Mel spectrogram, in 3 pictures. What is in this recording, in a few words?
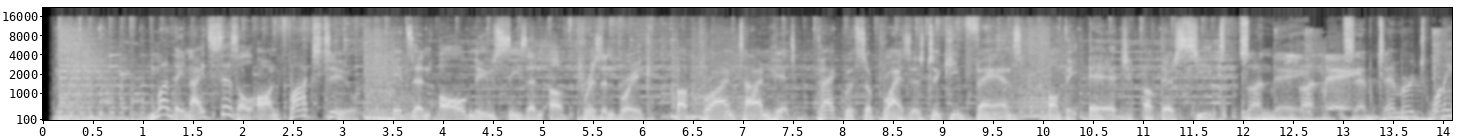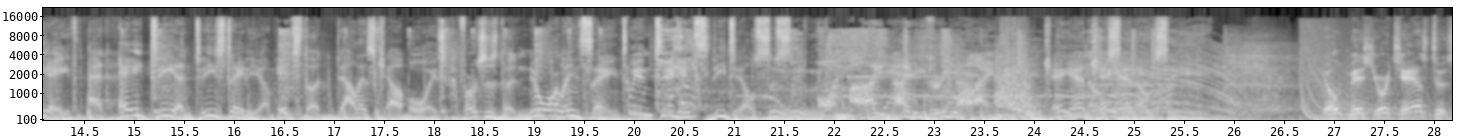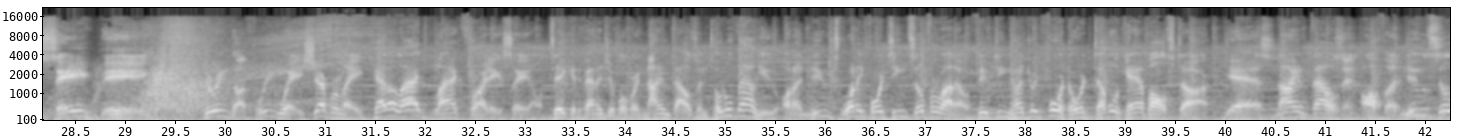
Commercial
